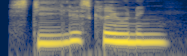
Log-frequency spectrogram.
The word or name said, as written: stileskrivning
